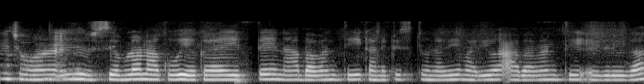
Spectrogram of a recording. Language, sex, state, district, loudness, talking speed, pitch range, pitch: Telugu, female, Andhra Pradesh, Chittoor, -15 LUFS, 140 wpm, 215-225 Hz, 220 Hz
